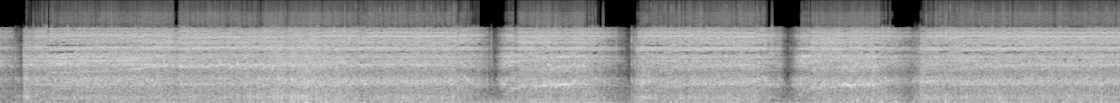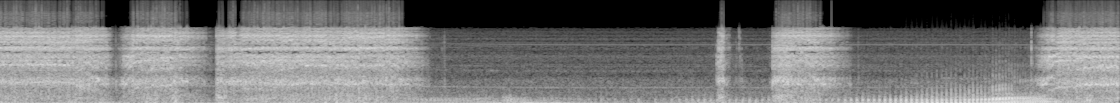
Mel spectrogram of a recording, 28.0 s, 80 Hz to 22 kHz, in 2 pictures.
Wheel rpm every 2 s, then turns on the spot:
150, 210, 210, 130, 140, 120, 180, 170, 130, 110, 0, 10, 20, 60.
none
